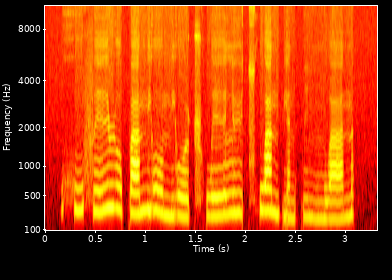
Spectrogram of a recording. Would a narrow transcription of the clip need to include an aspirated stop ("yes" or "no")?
yes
